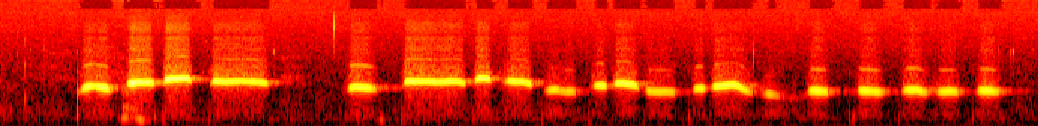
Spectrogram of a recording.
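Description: Someone whistles a bouncy melody up close, clear and fairly loud, moving through sustained and sliding notes before ending in a run of short, evenly spaced repeated notes. No talking.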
